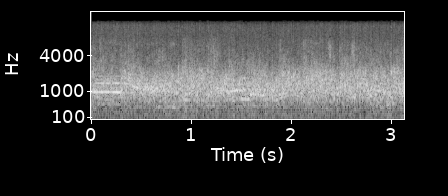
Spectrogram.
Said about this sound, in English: So greater is coming. Oh, somebody give him a hand clap. Give him a hand clap.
